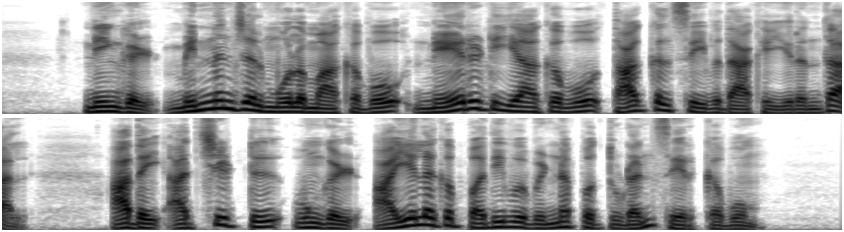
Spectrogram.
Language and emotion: Tamil, neutral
